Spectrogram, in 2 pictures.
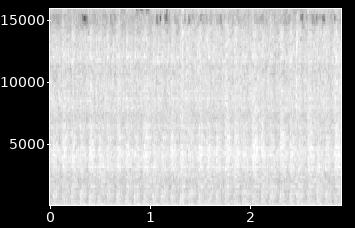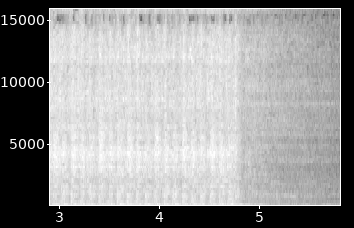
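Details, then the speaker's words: Ford Torino 250 inline-six after Carter RBS one-barrel carburetor rebuild: starter churns steadily near four turns a second for about five seconds, never catches; no-start, owner believes it's flooded. "I may have it flooded now going to start yeah she's flooded"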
